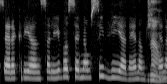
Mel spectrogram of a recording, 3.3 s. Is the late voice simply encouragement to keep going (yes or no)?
yes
